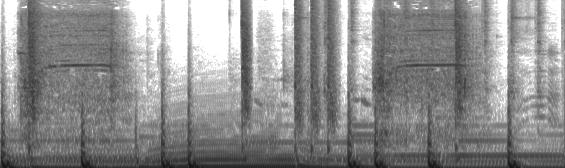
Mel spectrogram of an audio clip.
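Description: A cordless impact wrench runs in two short bursts, loosening bolts on an engine block: one just after the start and one about three seconds in. Both are laid over loud background music with a steady electronic beat.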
